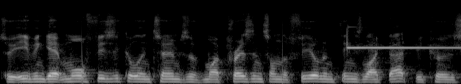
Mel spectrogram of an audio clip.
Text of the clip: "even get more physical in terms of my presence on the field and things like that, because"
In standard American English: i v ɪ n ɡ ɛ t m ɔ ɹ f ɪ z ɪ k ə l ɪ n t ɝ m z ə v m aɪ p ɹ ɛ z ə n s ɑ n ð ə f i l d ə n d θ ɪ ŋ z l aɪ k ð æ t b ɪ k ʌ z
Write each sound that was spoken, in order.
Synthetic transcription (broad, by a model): i v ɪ n ɡ ɛ t m ɔ ɹ f ɪ z ɪ k ə l ɪ n t ɝ m z ə v m aɪ p ɹ ɛ z ə n s n ð ə f i l d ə n θ ɪ ŋ z l aɪ k ð æ t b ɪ k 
